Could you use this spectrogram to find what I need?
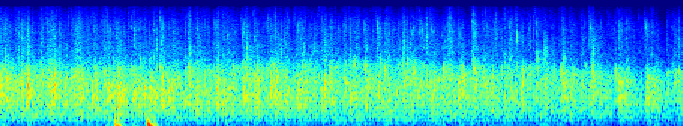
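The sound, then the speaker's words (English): An audience claps steadily for several seconds for the year's fourth annual social entrepreneurship leader as the stage is turned over to them, a dense, even patter of many hands with no voices over it, tapering only slightly toward the end. “Wait, you might regret the clapping.”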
